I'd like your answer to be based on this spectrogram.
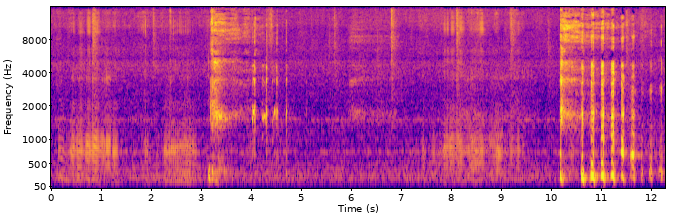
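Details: A dog snoring in sleep: soft, buzzing snores on the in-breaths, then a run of quick snorting, sniffing puffs at the end.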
